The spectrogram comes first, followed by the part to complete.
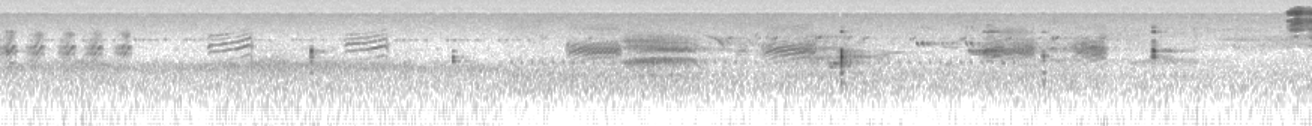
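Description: Very faint outdoor desert ambience: a low hiss with short rising bird chirps now and then, and one sharp click a little past halfway.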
